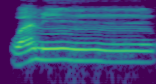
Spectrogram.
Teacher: Wa min, tahan lagi karena ikhfa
